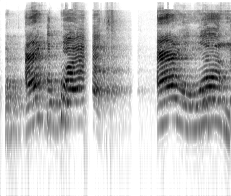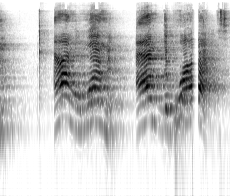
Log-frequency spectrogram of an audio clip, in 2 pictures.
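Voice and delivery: high mock self-empowered woman; mocking viewers. Mocking viewers who repeat slogans, high slow voice. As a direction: parrot the internet line high and slow. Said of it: "Y'all want".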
